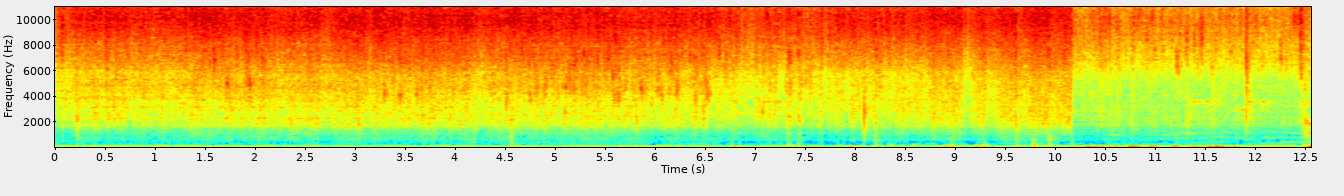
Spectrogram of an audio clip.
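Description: Ground leafy greens paste cooking in a pan, a loud, continuous, close sizzle with occasional stirring and no voices.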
